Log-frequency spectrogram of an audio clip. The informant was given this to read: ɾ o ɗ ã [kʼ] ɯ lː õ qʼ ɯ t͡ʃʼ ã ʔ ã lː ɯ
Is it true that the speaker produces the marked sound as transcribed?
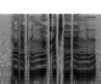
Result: no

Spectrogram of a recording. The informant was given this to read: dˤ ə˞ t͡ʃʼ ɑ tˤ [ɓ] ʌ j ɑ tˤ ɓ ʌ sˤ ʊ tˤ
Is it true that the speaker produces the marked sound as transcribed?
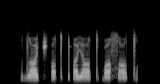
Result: no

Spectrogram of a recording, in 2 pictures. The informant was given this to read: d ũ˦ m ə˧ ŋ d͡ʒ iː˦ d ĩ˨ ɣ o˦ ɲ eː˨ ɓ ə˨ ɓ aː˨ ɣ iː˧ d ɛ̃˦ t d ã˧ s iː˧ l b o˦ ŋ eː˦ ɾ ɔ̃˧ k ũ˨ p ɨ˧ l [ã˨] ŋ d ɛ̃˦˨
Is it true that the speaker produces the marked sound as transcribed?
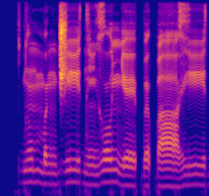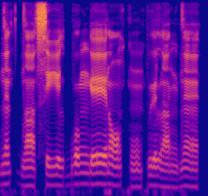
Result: yes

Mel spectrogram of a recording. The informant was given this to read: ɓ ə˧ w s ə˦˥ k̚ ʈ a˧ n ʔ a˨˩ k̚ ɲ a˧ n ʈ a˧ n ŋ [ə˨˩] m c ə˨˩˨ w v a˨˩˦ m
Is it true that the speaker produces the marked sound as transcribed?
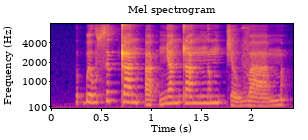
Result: no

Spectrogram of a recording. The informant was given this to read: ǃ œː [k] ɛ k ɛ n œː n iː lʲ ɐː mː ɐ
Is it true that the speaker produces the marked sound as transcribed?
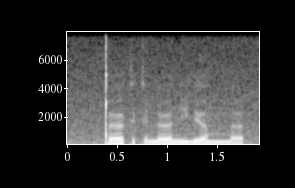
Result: yes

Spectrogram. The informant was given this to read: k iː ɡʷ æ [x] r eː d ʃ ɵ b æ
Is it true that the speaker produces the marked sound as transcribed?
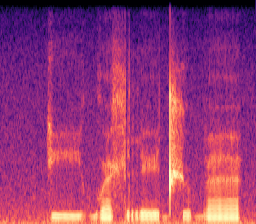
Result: yes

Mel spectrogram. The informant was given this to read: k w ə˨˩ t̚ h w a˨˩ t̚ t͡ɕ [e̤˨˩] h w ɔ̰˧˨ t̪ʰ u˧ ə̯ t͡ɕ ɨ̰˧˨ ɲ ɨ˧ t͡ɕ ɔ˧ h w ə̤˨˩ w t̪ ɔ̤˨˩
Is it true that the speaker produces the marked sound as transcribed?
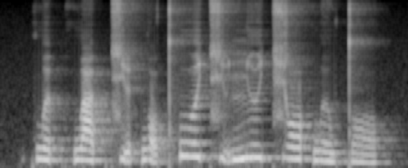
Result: no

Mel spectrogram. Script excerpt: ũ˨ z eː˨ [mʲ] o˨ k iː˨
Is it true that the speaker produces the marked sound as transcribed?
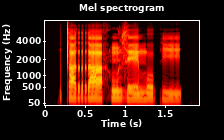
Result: no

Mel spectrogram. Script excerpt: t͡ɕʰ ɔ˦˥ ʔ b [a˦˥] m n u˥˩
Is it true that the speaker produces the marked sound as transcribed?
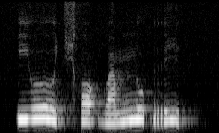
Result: yes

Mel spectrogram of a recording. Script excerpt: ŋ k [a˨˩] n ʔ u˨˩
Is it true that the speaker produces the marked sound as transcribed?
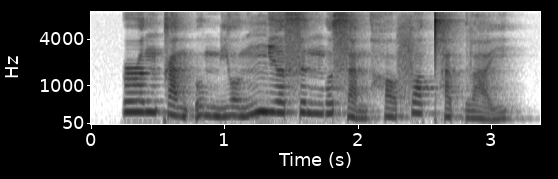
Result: yes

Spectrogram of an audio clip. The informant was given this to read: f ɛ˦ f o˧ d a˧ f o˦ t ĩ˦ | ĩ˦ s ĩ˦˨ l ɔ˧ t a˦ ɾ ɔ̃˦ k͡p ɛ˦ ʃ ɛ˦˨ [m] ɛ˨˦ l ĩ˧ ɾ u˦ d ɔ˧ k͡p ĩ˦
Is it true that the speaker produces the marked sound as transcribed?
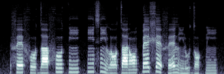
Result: no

